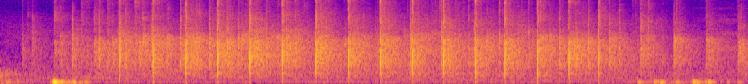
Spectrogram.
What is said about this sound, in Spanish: Le enviamos un abrazo y un fuerte aplauso para ellos.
